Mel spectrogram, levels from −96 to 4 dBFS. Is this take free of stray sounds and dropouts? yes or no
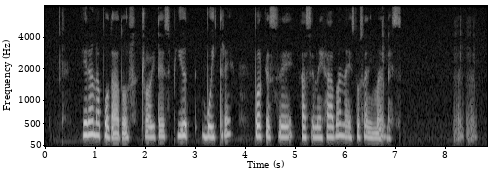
no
